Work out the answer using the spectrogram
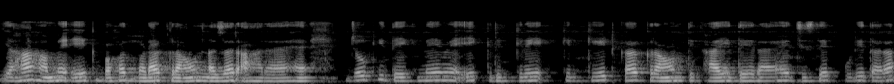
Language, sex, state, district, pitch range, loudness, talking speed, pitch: Hindi, female, Bihar, Saharsa, 160-185 Hz, -26 LUFS, 180 wpm, 170 Hz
